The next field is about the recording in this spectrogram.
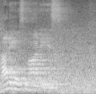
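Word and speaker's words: Addy Osmani: And Adi Osmani, is that how you pronounce his name?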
